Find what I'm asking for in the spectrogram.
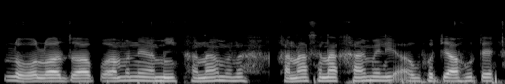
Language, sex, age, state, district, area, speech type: Assamese, male, 18-30, Assam, Sivasagar, rural, spontaneous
